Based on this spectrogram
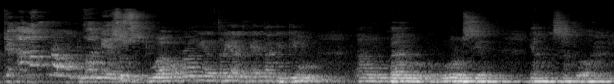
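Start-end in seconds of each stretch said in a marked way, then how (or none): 0.0-1.3 high-pitched command in prayer; re-enacted commanding prayer. Preacher prays over everyone to stop, high-pitched command. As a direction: halt them with a raised-pitch prayer. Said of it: "Akhirnya saya berdoa".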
